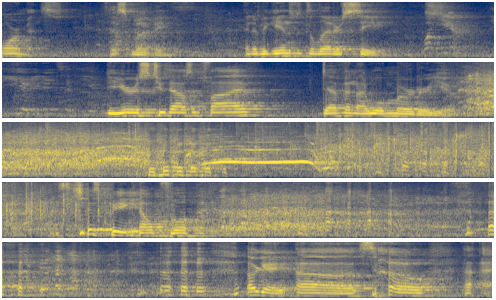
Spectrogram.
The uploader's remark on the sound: Live from the Pittsburgh Improv.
